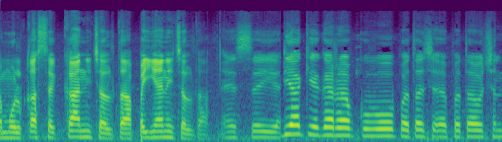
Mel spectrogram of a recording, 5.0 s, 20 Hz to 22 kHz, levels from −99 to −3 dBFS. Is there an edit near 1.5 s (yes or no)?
no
